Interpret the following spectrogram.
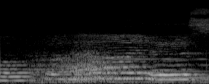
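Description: A congregation singing a slow worship song together, holding long notes that move from pitch to pitch.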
